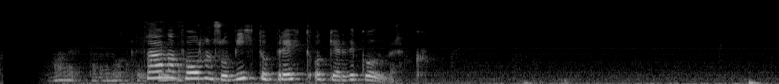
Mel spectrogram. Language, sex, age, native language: Icelandic, female, 50-59, Icelandic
